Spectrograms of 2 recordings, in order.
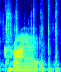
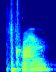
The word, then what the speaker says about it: cryo: So, 0x, FF, FF, FF, FF is not white, it is cryo. See, cryo. That feels wrong. That doesn't feel like that's how it's spelled.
